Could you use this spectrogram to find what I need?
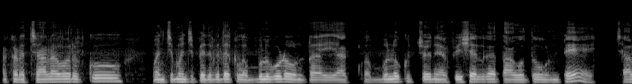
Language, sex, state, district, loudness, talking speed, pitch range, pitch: Telugu, male, Andhra Pradesh, Anantapur, -24 LUFS, 180 wpm, 110-125 Hz, 115 Hz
